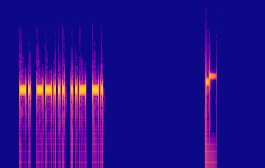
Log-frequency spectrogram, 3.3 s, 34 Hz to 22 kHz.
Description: Morse code, heard as a keyed tone, about 41 wpm, 700 Hz. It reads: N7UN
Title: USA Call Signs - 4 Characters - 4x Character Spacing - 45wpm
